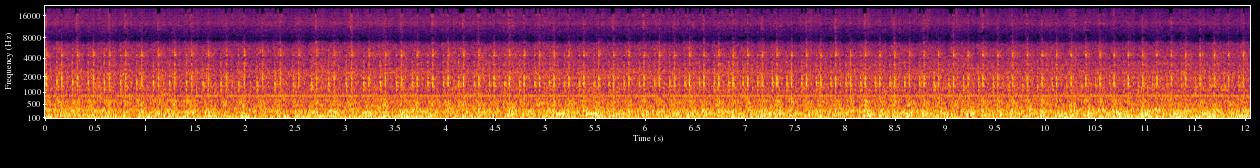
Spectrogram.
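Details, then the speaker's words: 1951 Chevy truck engine at idle after starting; light, fast valve-lifter ticking rides over the steady hum from number 4 intake and number 2 exhaust, which are still out of adjustment while number 2 intake seems okay; owner will re-tweak those two. "Again, still number 4 intake. Number 2 seems to be okay. Number 2 exhaust is still a little clickety clack."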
